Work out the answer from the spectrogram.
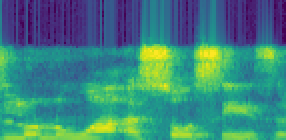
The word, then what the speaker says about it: lenoirassocies: I'll spell it for you once you've said it. So it's I know it's launoisassociés, right, .com.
